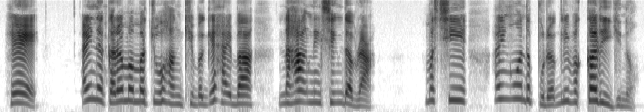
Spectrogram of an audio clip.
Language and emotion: Manipuri, angry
